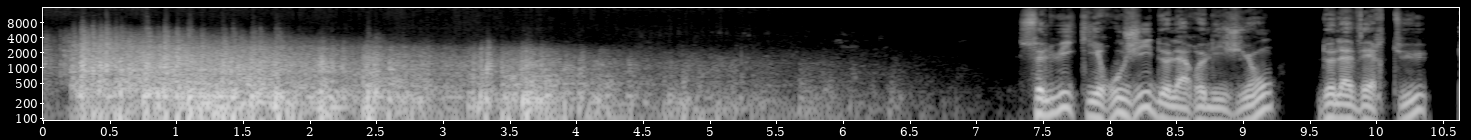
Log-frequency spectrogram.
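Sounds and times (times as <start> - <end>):
imitated thunder rumble: 0.0 - 6.8
speech: 7.4 - 10.6.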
